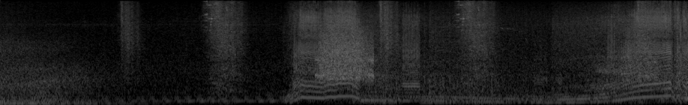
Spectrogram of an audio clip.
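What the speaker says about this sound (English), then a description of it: "I like the sound that car makes." Tires squeal and skid as a car drifts in a video game, with an engine revving and shifting pitch underneath; the screeching swells mid-clip then eases, fairly quiet overall.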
